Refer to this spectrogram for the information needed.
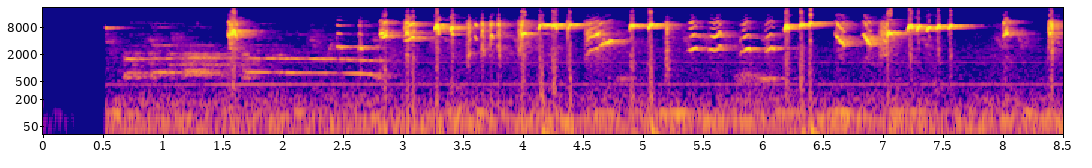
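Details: Oriental magpie-robin singing loudly with a rich medley: two long level whistles at the start, then dense bursts of high chirps, trills, clicks and slurred whistled notes running continuously for several seconds.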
